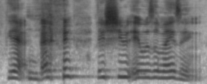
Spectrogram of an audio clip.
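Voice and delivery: bubbling over with laughter; laughing. Real, not acted.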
